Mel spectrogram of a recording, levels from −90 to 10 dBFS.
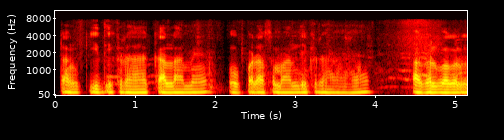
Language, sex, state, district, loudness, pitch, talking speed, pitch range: Hindi, male, Bihar, Patna, -21 LUFS, 125 Hz, 140 wpm, 120-135 Hz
